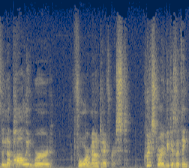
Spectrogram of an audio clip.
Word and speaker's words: Everest: They named it after George Everest, actually, is how you pronounce it properly, apparently.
